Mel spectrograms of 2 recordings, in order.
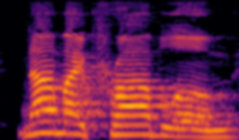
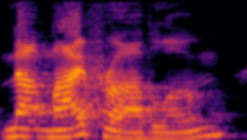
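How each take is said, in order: First: It is said in a soft, accepting tone. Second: It is said in a curt, dismissive tone. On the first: The speaker sees the difficulty but accepts it calmly. The speaker calls it right. "as opposed to" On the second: The speaker does not care about the other person. The speaker calls it wrong. "the way that it's sort of come off in the past is like"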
